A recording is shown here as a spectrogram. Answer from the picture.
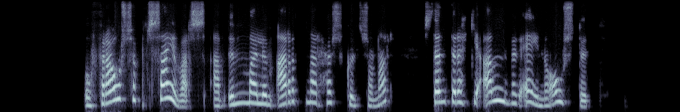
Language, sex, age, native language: Icelandic, female, 30-39, Icelandic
